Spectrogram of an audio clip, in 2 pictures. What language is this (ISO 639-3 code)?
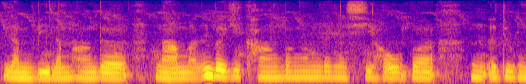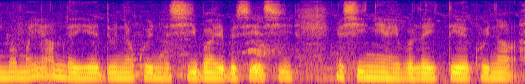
mni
